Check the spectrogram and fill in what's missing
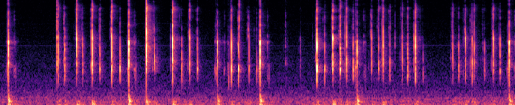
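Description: A tenkeyless RGB mechanical keyboard with plastic keycaps on an aluminum frame and tactile switches is typed on continuously with the fingertips of both hands. Quick, bright clicky keystrokes come in irregular bursts with short pauses, each one dying away almost instantly.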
